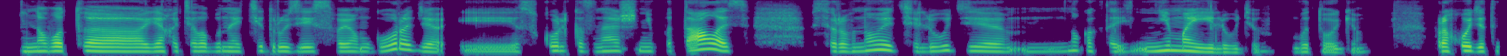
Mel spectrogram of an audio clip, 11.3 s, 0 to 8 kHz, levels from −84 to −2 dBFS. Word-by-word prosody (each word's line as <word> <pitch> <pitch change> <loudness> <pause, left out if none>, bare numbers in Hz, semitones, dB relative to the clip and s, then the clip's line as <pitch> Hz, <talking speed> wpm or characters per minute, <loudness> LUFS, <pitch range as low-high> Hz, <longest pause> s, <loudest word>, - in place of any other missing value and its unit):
Но 180 +1 0
вот, 190 0 +2
э, 180 -2 +5
я 180 +1 +2
хотела 180 0 -2
бы 180 +1 -7
найти 180 +1 -2
друзей 175 -1 -1
в - - -3
своем 175 -1 -1
городе, 195 -2 +1
и 90 0 -5
сколько, 195 -2 -3
знаешь, 185 +3 0
не 180 -1 -6
пыталась, 200 +2 +4 0.4
всё 185 - -4
равно 180 +7 0
эти 195 -5 0
люди, 190 +3 -4 0.2
м, - - -8 0.4
ну, 205 +1 -5
как-то 180 -2 -5
и - - -4
не 195 +4 0
мои 195 -7 +4
люди, 140 -2 -6 0.2
в 155 +1 -4
итоге. 140 -1 -5 0.6
Проходит 185 -1 +4
180 Hz, 160 wpm, -24 LUFS, 175-195 Hz, 0.6 s, э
